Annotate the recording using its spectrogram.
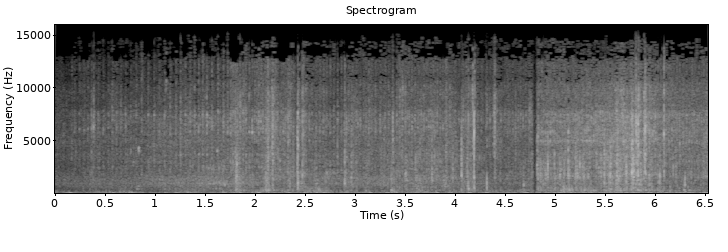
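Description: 2021 Santa Cruz 5010 full-suspension mountain bike riding fast down a rocky dirt trail. Tyres roll over the dirt under a steady low rumble, with scattered sharp clicks and knocks from the bike rattling over rocks.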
